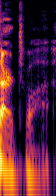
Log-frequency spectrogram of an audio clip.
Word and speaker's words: Artois: It's Artois.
